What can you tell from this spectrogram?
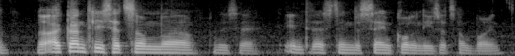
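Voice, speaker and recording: In a Dutch accent, a man speaks at a medium pitch with a dark, mellow tone. His pace is fairly quick and his pitch variation ordinary. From Netherlands. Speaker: streamer. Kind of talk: casual chat.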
